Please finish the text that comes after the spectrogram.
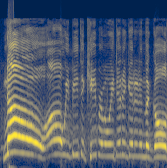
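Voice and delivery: high, loud despairing cry; anguished shout. Real, not acted. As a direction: wail as the shot misses. Keeper beaten, shot missed.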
